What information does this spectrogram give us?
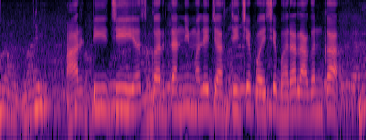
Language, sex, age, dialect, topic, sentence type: Marathi, male, 25-30, Varhadi, banking, question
